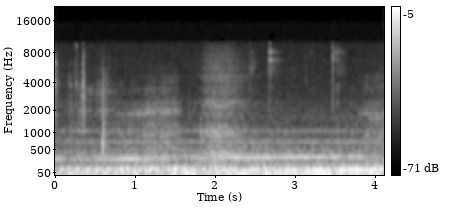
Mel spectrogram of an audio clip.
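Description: A few faint, light clicks of metal valve-train parts being handled as a loose rocker arm is worked out of the cylinder head, over a steady low hum.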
